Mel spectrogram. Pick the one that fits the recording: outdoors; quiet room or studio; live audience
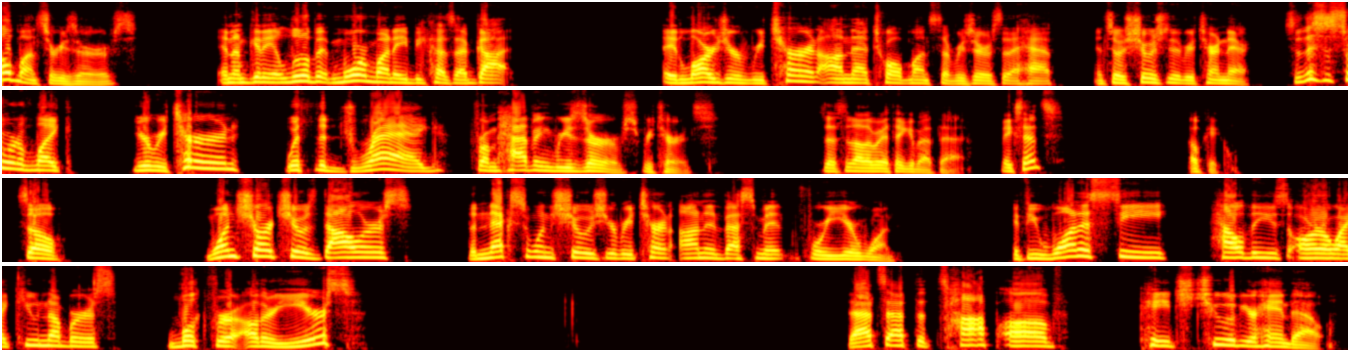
live audience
